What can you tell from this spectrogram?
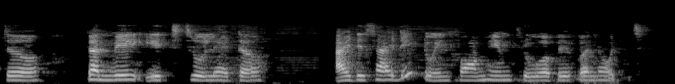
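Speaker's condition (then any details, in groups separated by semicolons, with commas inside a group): No condition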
